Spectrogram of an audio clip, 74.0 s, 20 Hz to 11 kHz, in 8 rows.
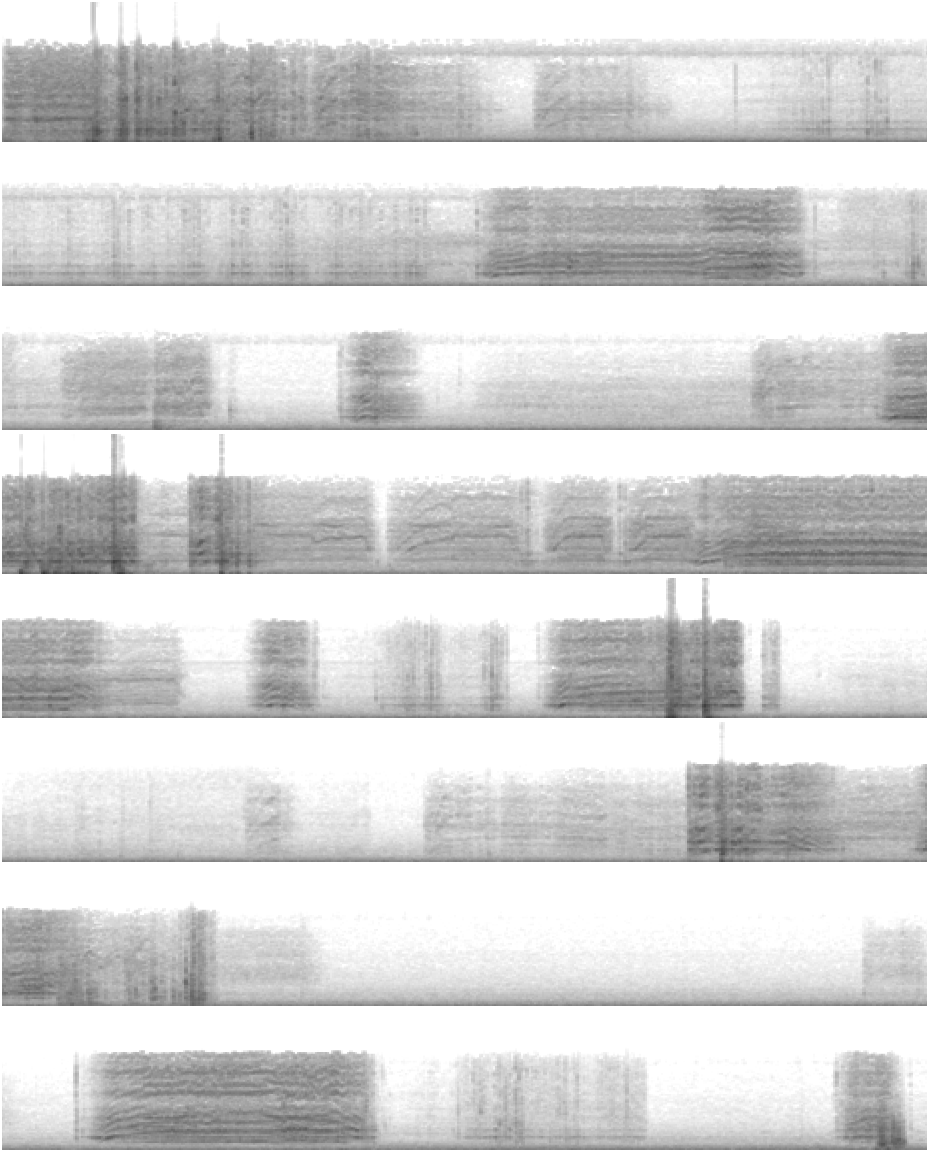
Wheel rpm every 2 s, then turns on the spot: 0, 0, 0, 0, 20, 10, 20, 130, 100, 0, 10, 10, 0, 40, 130, 20, 20, 110, 170, 20, 20, 130, 50, 0, 0, 0, 80, 50, 10, 0, 0, 0, 20, 180, 40, 10, 20.
8-12 28-30 32-34 38-42 44-46 54-58 68-74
